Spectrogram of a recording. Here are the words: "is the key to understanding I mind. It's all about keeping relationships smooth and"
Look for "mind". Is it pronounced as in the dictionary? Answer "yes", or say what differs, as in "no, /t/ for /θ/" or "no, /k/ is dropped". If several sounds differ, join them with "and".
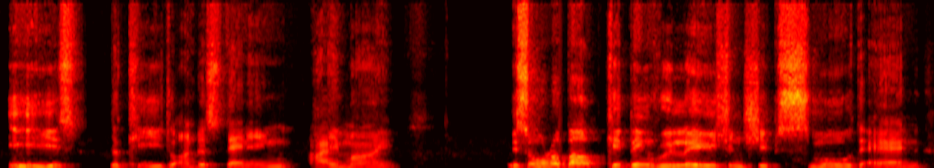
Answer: no, /d/ is dropped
